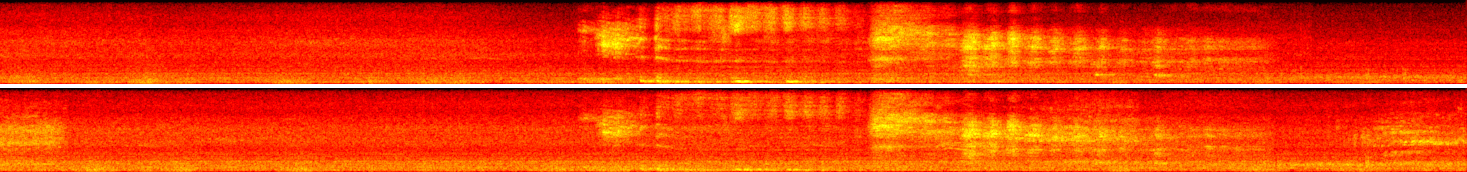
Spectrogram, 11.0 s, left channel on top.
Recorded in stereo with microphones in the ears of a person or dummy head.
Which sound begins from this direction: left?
Laughter, at 4.3 s.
